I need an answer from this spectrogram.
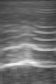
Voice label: pain; schall; aslave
